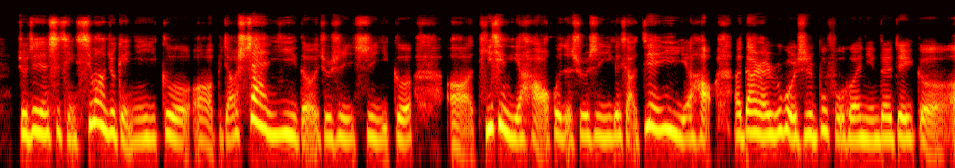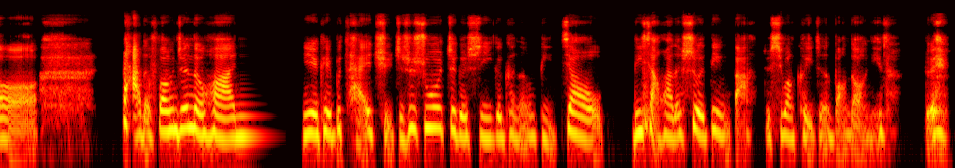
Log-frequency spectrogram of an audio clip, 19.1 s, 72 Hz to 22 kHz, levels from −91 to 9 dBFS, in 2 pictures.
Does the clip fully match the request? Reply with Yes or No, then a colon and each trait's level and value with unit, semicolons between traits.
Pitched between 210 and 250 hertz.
Yes: high, 215 Hz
